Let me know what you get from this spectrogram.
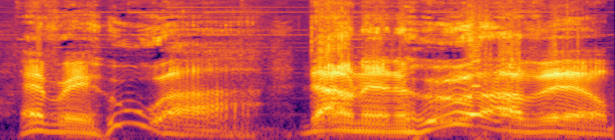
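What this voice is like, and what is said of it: Over-the-top Al Pacino impression. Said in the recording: “the over-the-top Al Pacino impression, because this is not overdone”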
